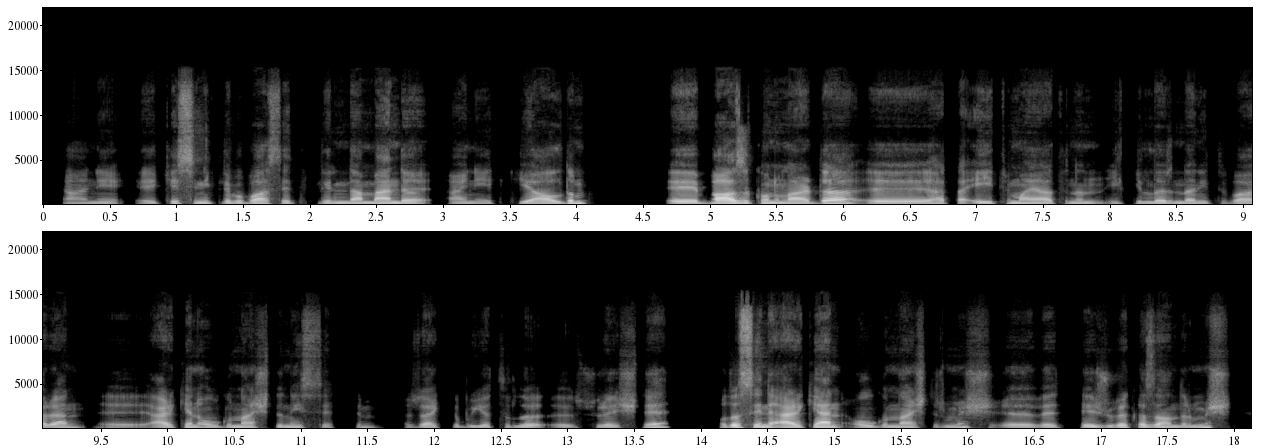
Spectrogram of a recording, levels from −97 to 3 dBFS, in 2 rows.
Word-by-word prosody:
Yani, 105 +2 -10
eee, 115 -3 -9
kesinlikle 130 +2 -4
bu 120 0 -4
bahsettiklerinden 120 +1 -1
ben 130 0 +4
de 115 -2 0
aynı 115 0 -8
etkiyi 120 +2 -4
aldım. 125 - +3 0.6
Eee, 135 -1 +5
bazı 155 +4 +9
konularda, 140 - +4
eee, 140 -2 +2
hatta 130 -1 -3
eğitim 125 +4 -2
hayatının 130 0 -1
ilk 135 -2 -16
yıllarından 130 0 -2
itibaren, 120 - -3
eee, 120 0 -13
erken 125 +5 -1
olgunlaştığını 130 -1 -3
hissettim. 130 - -12 0.2
Özellikle 115 -2 -7
bu 115 - -10
yatılı, 110 +1 -5
eee, 110 -1 -9
süreçte. 110 - -5 0.4
O - - -7
da 145 - +8
seni 150 +1 +3
erken 145 +3 +5
olgunlaştırmış, 130 - -5
eee, 130 -2 -5
ve 125 0 -4
tecrübe 125 +2 0
kazandırmış. 120 +6 -1
130 Hz, 125 wpm, -25 LUFS, 120-135 Hz, 0.6 s, bazı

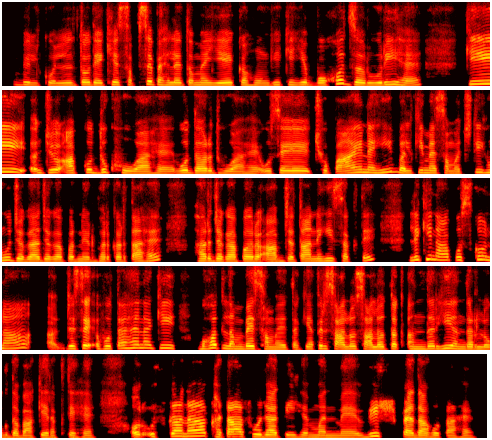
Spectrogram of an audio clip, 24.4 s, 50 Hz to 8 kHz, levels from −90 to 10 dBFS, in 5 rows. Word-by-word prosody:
बिल्कुल, 200 -2 -5
तो 220 - +3
देखिए 215 +2 -1
सबसे 270 +5 0
पहले 210 -3 -1
तो 205 +1 -4
मैं 205 0 -3
ये 200 +1 +2
कहूँगी 195 0 -6
कि 215 - -6
ये 215 - 0
बहुत 240 +9 0
ज़रूरी 210 +2 +1
है, 195 0 -3 0.5
कि 300 +5 +6 0.2
जो 250 - +3
आपको 215 +5 +2
दुःख 260 0 -4
हुआ 185 -4 +1
है, 175 -1 -5
वो 220 +3 +2
दर्द 200 -1 +1
हुआ 180 -3 -3
है 175 0 -7
उसे 205 +2 -1 0.3
छुपाएँ 205 +5 +2
नहीं, 240 +3 -1
बल्कि 205 +2 +1
मैं 210 -1 +1
समझती 195 +5 -6
हूँ, 260 +3 -2
जगह-जगह 195 -1 +1
पर 195 -1 0
निर्भर 185 0 -5
करता 190 0 0
है। 280 - 0 0.4
हर 205 +1 +3
जगह 195 -1 +3
पर 200 -1 +3
आप 185 -1 +2
जता 195 +1 +2
नहीं 200 +2 -3
सकते 215 - -4 0.4
लेकिन 315 +2 0
आप 285 0 +1
उसको 325 +3 -2
ना 250 -2 -2 0.3
अ, - - -5
जैसे - - +5
होता 235 +2 0
है 290 +3 0
ना, 295 0 -2
कि 280 0 -3 0.2
बहुत 270 +4 +2
लंबे 225 0 +4
समय 190 -4 -3
तक 185 -2 -6
या 205 - -2
फिर 250 - +2
सालों-सालों 205 -1 +2
तक 215 - +2
अंदर 215 +2 -1
ही 250 +4 0
अंदर 205 -3 -1
लोग 190 -1 -4
दबा 170 -3 0
के 190 - 0
रखते 180 +2 -6
हैं, 170 -1 -6 0.4
और 205 +2 +3
उसका 260 +2 +2
ना 275 +3 +7
खटास 225 +1 +4
हो 215 - +3
जाती 200 -1 +2
है 190 - -3
मन 175 -1 -4
में, 170 0 -3
विष 285 -1 +2
पैदा 190 -2 +7
होता 170 -2 -2
है। 160 - -8
205 Hz, 200 wpm, -25 LUFS, 190-235 Hz, 0.5 s, ना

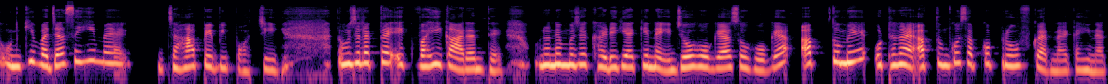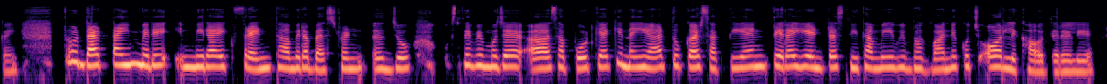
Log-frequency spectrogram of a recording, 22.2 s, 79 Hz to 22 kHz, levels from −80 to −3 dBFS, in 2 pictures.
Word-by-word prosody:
उनकी 270 +5 +2
वजह 275 +3 +3
से 360 - +1
ही 385 0 -1
मैं 325 -3 -1 0.4
जहाँ 245 0 +2
पे 270 - +2
भी 240 +1 -5
पहुँची 195 +1 -8 0.6
तो 300 - +3
मुझे 310 +2 +6
लगता 325 +1 +2
है 325 - +3
एक 285 -1 -4
वही 275 +3 +4
कारण 220 -3 +3
थे। 195 - -3 0.4
उन्होंने 285 +1 +6
मुझे 290 0 +4
खड़ी 245 -1 0
किया 260 0 +1
कि, 255 +2 -1
नहीं 225 -5 0
जो 245 +4 +4
हो 255 -1 +2
गया, 235 +1 +2
सो 250 0 -2
हो 205 -3 -4
गया, 255 +9 0 0.2
अब 315 +1 +4 0.2
तुम्हें 355 +3 +5
उठना 285 +1 +3
है, 260 - +4
अब 260 +1 +2
तुमको 295 +2 +1
सबको 310 -1 -3
प्रूफ 275 -2 -2
करना 195 -6 -2
है 190 - -6
कहीं 210 0 -4
ना 185 -1 -6
कहीं। 185 +1 -12 0.5
तो 360 -1 +1
दैट 285 -2 +5
टाइम 290 0 +4
मेरे 280 0 0
मेरा 255 +1 +2
एक 255 -1 -3
फ्रेंड 230 -2 +1
था, 235 -2 0
मेरा 235 +1 0
बेस्ट 210 -2 -4
फ्रेंड 225 0 -2 0.3
जो 230 +1 0 0.4
उसने 290 -2 -4
भी 275 +1 0
मुझे 260 0 +1
अ, 230 0 +1
सपोर्ट 240 -1 -2
किया 255 -1 -2
कि, 275 +5 -5
"नहीं 250 -1 0
यार 240 +1 -1
तू 275 - -4
कर 245 - +4
सकती 235 -1 -6
है। 245 - -1
एंड 260 0 -1
तेरा 255 -1 +2
ये 260 0 +1
इंटरेस्ट 245 +1 -2
नहीं 230 - -1
था 240 - +2
मेबी 240 0 -2
भगवान 215 0 -4
ने 245 - -2
कुछ - - -10
और 255 0 +2
लिखा 210 -3 -3
हो 180 -1 -1
तेरे 185 +1 -3
लिए।" 185 +1 -5
250 Hz, 220 wpm, -20 LUFS, 230-280 Hz, 0.6 s, मुझे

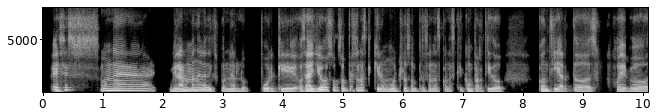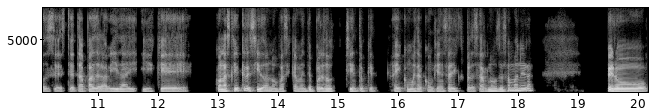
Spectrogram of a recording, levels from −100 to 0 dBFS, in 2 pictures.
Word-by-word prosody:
Ese 140 +10 +1
es 235 0 -8
una 180 -1 +2 0.3
gran 125 +1 +3
manera 150 0 +2
de 140 - +3
exponerlo 120 -2 -3 0.2
porque, 120 -1 +1
o 125 - -1
sea, 130 0 +8
yo, 135 +3 +6
son 140 0 -5
son 155 +1 -2
personas 150 -1 -3
que - - -15
quiero 120 -3 0
mucho, 125 +2 0
son 120 -2 -4
personas 120 -1 -6
con 110 - -7
las 115 +2 -9
que - - -11
he - - -10
compartido 115 -1 -2 0.5
conciertos, 115 -4 0 0.2
juegos, 115 -2 -2
este, 110 0 -4
etapas 115 +1 0
de 110 - 0
la 110 0 -1
vida, 120 +1 +1
y 115 0 -3
y 115 -2 -4
que 110 -1 -1 0.4
con 125 0 +4
las 125 - +5
que 140 +5 +2
he 155 - +2
crecido, 150 - +2
¿no? 115 +2 -2
Básicamente, 115 +1 -3
por 120 -3 -2
eso 125 0 +2 0.2
siento 120 +1 -2
que - - -7 0.3
hay 115 -1 -3
como 120 +1 -1
esa 120 -2 -1
confianza 115 +2 -3
de 120 - +1
expresarnos 125 +1 -1
de 130 - +3
esa 140 +4 -1
manera. 160 +3 +1 1.3
Pero 120 -3 +6
120 Hz, 165 wpm, -22 LUFS, 115-135 Hz, 1.3 s, sea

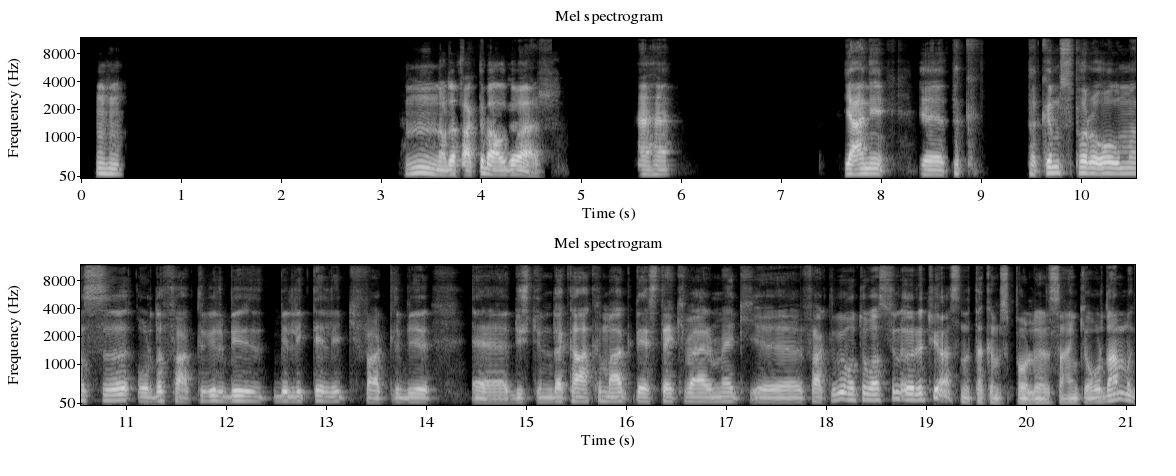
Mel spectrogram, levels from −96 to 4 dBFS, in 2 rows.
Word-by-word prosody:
Hı 125 - +1
hı. 115 -2 -1 2.8
Hımm, 125 -2 0
orada 110 +2 +4
farklı - - +2
bir - - +8
algı 100 +2 +5
var. - - +2 0.8
He 110 0 +2
he. 105 0 -2 1.7
Yani, 120 +1 +5 0.3
eee, 105 -1 +2
takı - - -8 0.6
takım 140 0 +2
sporu 135 -2 +4
olması 125 +1 +2
orada 105 +2 0
farklı 115 0 -5
bir 115 -3 -1
bi 115 -2 +3 0.2
birliktelik, 110 0 -3
farklı 90 +1 -6
bir, 100 -1 -1 0.4
eee, 80 -2 -2
düştüğünde 100 +2 -3
kalkmak, 105 +1 0
destek 100 0 0
vermek, 105 +1 -2
ııı, 95 -1 -2
farklı 105 +5 -4
bir - - 0
motivasyon 140 +2 -1
öğretiyor, 140 0 +2
aslında, - - -5
takım - - -4
sporları 80 -2 -2
sanki. 85 +3 -3
Oradan 100 - +2
mı 130 -5 -3
105 Hz, 110 wpm, -22 LUFS, 100-120 Hz, 2.8 s, bir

